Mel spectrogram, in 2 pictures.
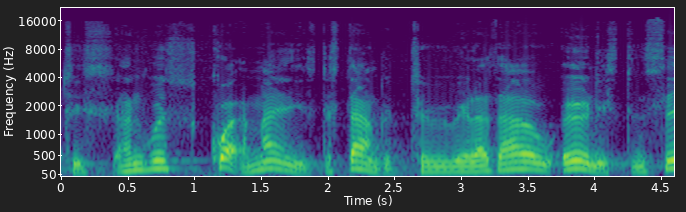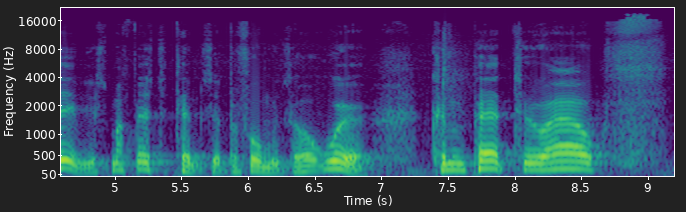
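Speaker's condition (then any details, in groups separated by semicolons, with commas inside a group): Deafness; cannot hear own voice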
